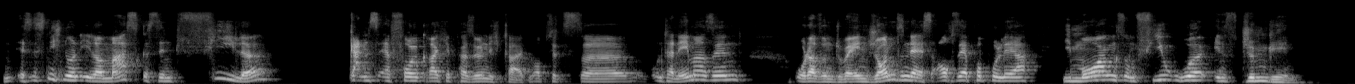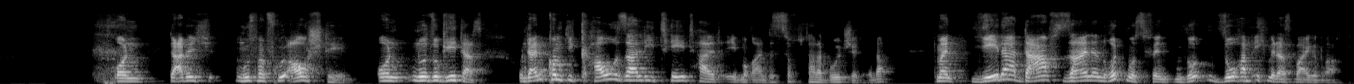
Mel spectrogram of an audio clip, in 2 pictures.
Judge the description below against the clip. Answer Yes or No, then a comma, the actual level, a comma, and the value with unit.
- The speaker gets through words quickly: No, average, 170 wpm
